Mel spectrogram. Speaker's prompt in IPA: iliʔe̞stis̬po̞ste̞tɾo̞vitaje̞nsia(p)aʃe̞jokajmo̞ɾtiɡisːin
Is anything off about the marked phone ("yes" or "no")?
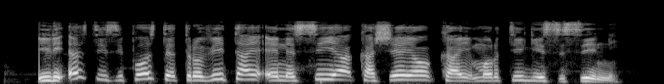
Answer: yes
